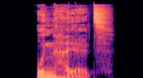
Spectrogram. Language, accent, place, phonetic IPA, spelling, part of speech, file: German, Germany, Berlin, [ˈʊnˌhaɪ̯ls], Unheils, noun, De-Unheils.ogg
- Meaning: genitive of Unheil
